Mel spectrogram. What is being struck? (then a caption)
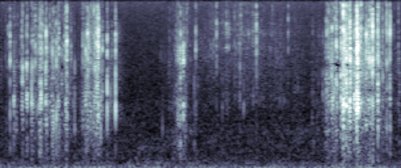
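Foam bead clay lump. A fist-sized lump of coral-pink foam bead clay is squeezed between both hands and fingertips. It gives bright, crisp crunching and crackling in bursts: a busy stretch at the start, a shorter one in the middle and a louder flurry near the end. A faint low hum runs underneath.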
